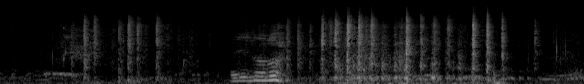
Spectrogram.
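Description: Seferli tumbler pigeons coo softly nearby in Antalya in a low, throaty burst, with scattered sharp clicks and fluttering around it and a brief spoken word.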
